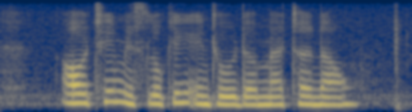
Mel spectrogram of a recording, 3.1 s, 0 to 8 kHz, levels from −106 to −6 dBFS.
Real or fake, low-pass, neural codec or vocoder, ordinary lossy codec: real; 7.2 kHz; none; none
